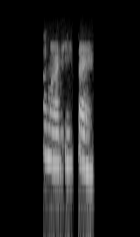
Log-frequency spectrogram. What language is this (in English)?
Thai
